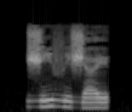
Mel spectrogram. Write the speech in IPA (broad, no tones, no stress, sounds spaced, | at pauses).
ʒ i v i ʒ ɐ ɪ̯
